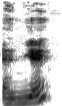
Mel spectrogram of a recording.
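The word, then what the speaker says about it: eñe: turtle little turtle seniala the little n with a mustache sounds like an n y combination in spanish it's nya it's called the enye senyala means point to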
